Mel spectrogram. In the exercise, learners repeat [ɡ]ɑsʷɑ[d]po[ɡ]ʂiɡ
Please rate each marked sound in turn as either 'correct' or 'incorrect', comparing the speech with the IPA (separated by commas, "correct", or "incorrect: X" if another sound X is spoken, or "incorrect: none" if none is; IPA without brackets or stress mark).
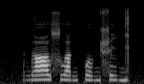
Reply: correct, incorrect: ɡ, correct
